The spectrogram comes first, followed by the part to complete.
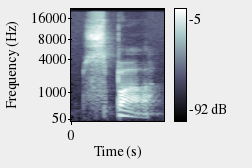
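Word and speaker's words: sp.: And we like pronouncing those abbreviations for some reason, so we'll just say SPA.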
